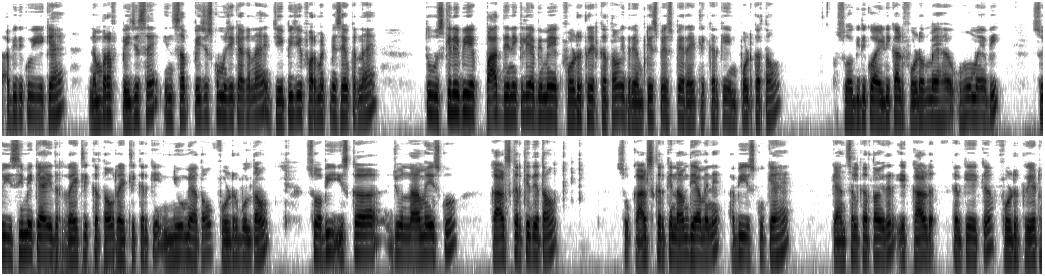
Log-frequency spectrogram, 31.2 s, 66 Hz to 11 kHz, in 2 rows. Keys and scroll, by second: 22.9-24.1 typing.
